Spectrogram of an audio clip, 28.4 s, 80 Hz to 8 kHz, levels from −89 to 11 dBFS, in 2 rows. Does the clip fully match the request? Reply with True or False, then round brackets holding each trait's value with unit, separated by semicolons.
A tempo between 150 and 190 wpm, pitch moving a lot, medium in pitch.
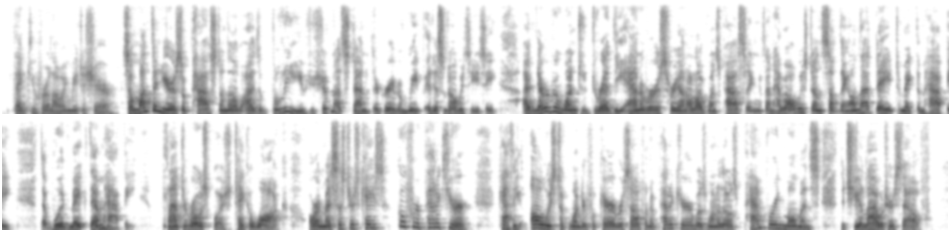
False (200 wpm; 5.9 semitones; 180 Hz)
